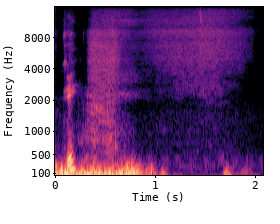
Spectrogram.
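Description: A man's spoken "okay", then a long breathy hiss, an exhale close to the microphone, that fades out after about a second.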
